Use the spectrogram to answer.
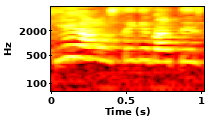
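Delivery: high, fast mock-innocent chatter; mock breezy self; high chatty self. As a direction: play herself breezy and unaware, fast.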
